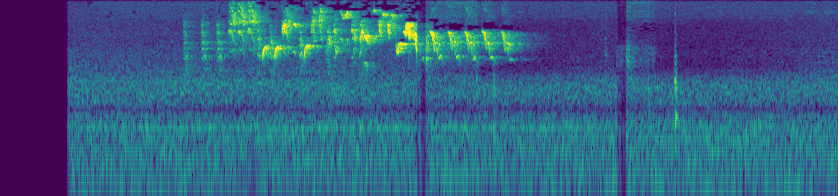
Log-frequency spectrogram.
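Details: A Carolina wren perched on a shepherd's hook in a front garden just outside a low window in Saco, Maine, sings a loud, ringing run of rapidly repeated rolling phrases for about three seconds, then stops, with a steady faint hiss behind.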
